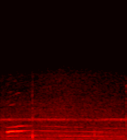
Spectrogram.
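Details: During a fight over food, a domestic cat gives one brief high meow, then a long, faint, descending cry, against a constant high-pitched background tone.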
